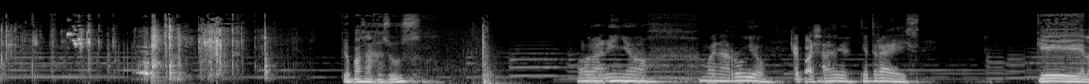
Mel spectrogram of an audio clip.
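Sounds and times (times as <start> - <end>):
door handle and lock clicking and rattling: 0.1 - 2.9
door opening: 0.3 - 2.8, 4.7 - 5.1
short high door squeak: 0.4 - 2.4
speech: 3.4 - 4.4, 5.8 - 9.3, 10.4 - 10.8.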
